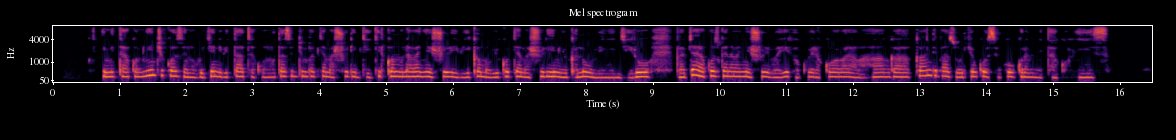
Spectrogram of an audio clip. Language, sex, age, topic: Kinyarwanda, female, 18-24, education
